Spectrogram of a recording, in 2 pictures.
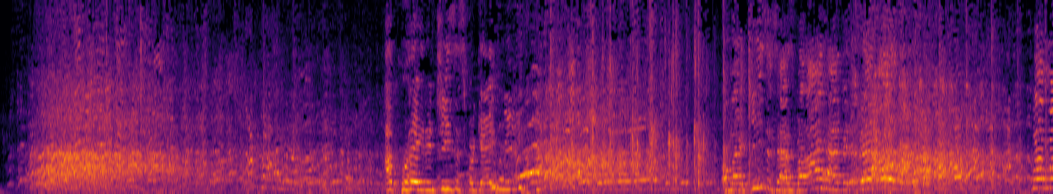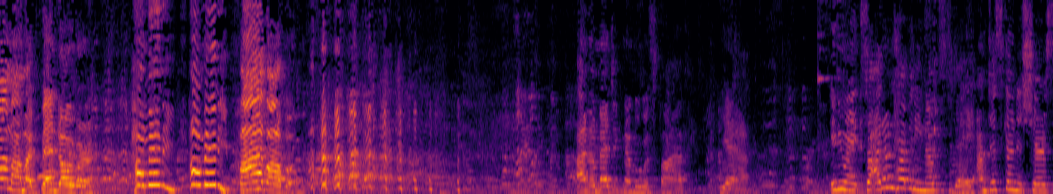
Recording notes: During the FOCUS Conference Luncheon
